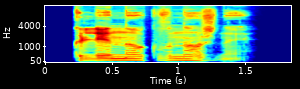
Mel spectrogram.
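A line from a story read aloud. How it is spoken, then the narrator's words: Calm command. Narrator (Russian): спокойно приказал Рук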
